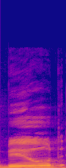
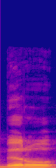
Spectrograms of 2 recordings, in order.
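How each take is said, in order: First: It is said like the word build. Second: It is said with two syllables, like biddle. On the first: The speaker calls it right. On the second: The speaker calls it wrong.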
